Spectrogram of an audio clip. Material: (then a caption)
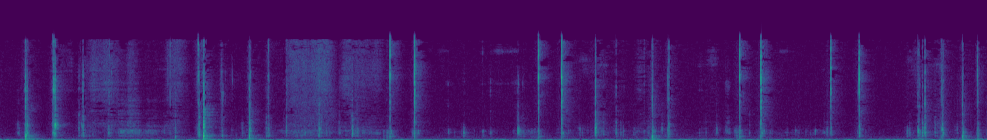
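Plastic. Fingertips press the keys of a plastic Razer Tartarus Chroma gaming keypad in quick typing. It makes a rapid, irregular string of short, sharp plastic clicks that stop almost instantly, bright on top over a soft low background rumble.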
